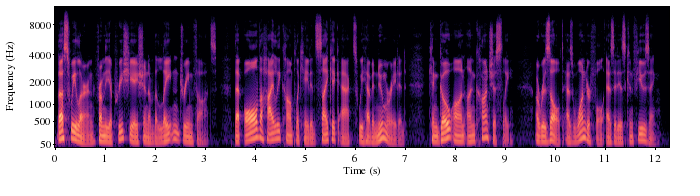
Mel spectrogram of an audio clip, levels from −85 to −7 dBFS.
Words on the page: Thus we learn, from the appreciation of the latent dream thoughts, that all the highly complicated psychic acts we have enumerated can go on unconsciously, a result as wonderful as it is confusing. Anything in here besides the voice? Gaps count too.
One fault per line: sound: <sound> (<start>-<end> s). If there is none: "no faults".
no faults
